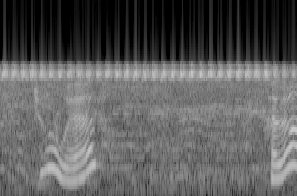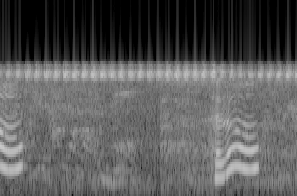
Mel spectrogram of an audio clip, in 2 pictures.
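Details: Moluccan cockatoo pet talking in human-like words: three separate loud utterances about three seconds apart, each a quick rising syllable followed by a swooping, hello-like word.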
